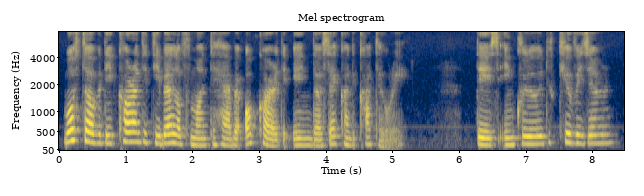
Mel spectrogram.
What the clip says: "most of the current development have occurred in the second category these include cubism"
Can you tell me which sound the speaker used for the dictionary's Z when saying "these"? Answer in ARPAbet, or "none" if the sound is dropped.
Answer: S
